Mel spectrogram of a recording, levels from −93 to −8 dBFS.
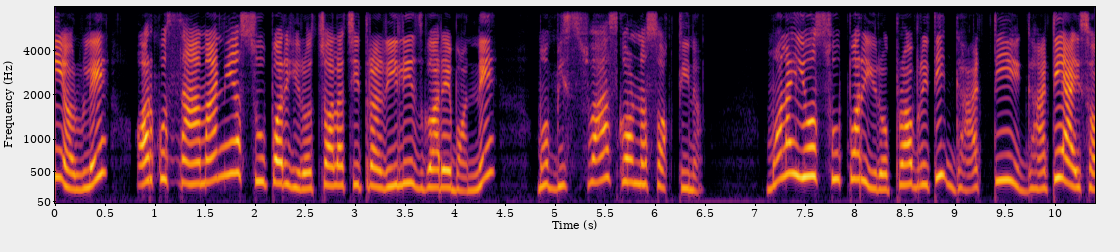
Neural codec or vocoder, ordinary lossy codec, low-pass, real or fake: none; none; 7.2 kHz; real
